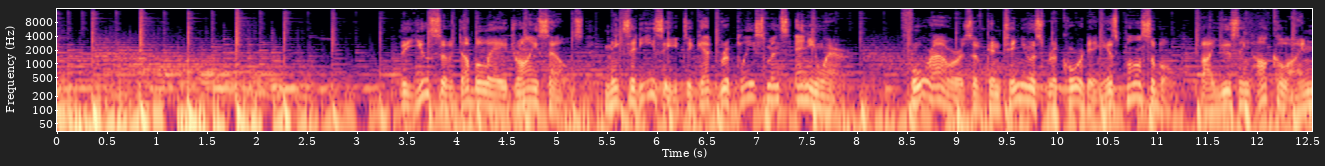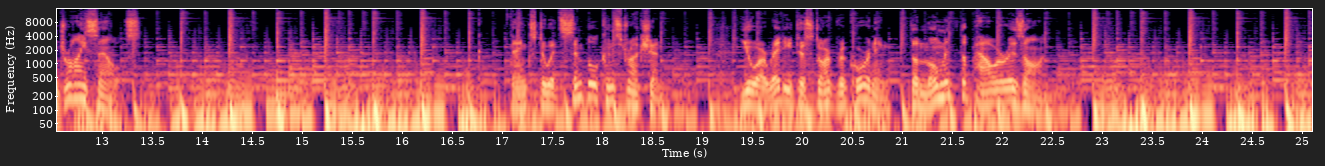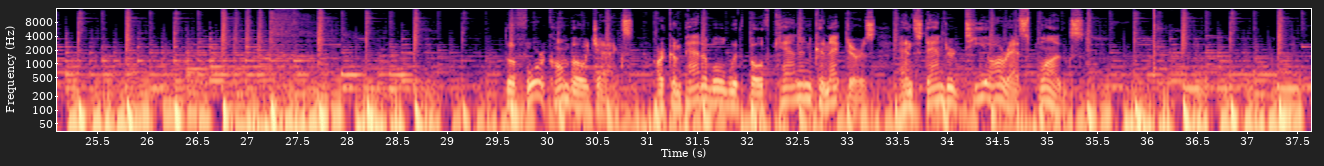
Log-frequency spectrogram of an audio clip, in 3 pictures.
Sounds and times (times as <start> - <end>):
Music: 0.0 - 37.6
Speech: 3.4 - 7.9, 8.5 - 13.4, 17.1 - 18.7, 19.4 - 22.5, 29.6 - 35.4.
